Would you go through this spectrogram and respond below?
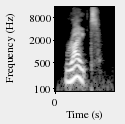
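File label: "right", British English; gcompris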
